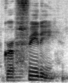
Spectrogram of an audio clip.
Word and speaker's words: graffiti: important les graffiti graffiti vous voyez comment je prononce ça graffiti c'est pas graffitiffitiffiti ok les panneaux d'affichage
